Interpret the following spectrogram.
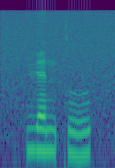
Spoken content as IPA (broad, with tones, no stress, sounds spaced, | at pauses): ɥ ɛ˦ n k u˨˦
